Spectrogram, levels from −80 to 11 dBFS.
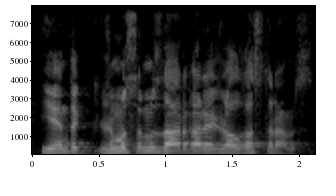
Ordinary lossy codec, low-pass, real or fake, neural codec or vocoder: none; none; real; none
